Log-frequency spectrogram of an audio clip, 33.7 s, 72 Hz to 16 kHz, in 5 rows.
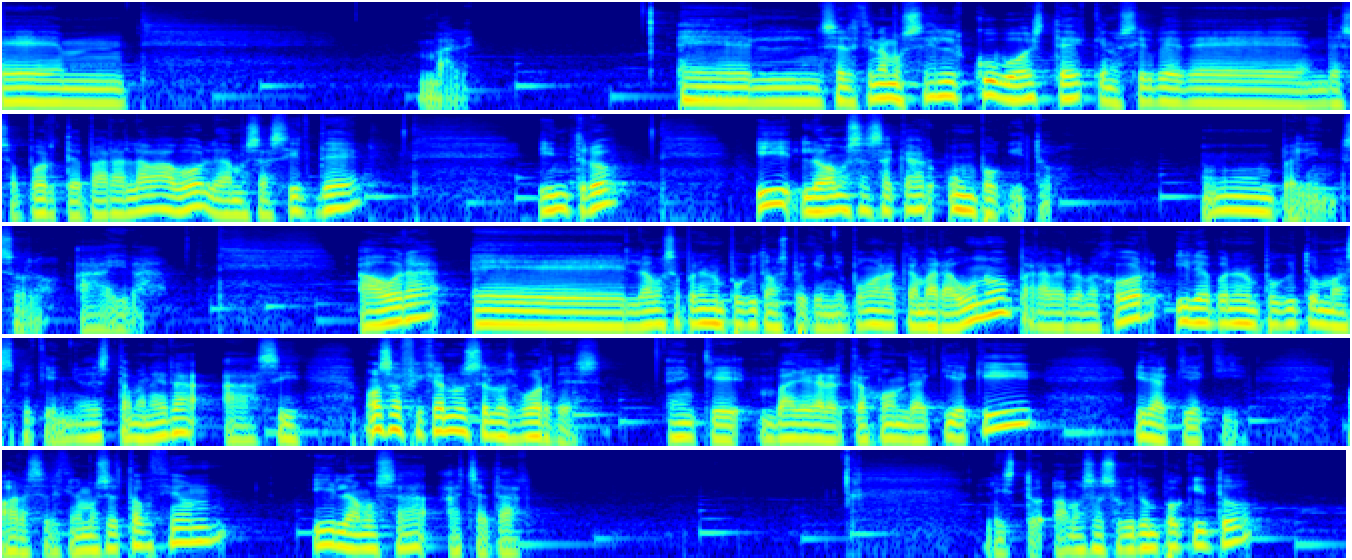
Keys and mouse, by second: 0.1 middle click, 8.5 shift+d, 9.6 Return, 9.6 KP_Enter, 11.0 click, 12.4 click, 13.8 middle click, 15.0 middle click, 18.1 KP_1, 19.3 s, 21.5 click, 27.0 click, 28.4 click, 32.1 click.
